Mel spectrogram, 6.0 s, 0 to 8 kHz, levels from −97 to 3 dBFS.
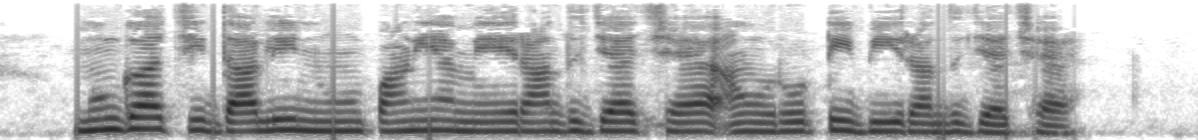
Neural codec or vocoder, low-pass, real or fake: none; 7.2 kHz; real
